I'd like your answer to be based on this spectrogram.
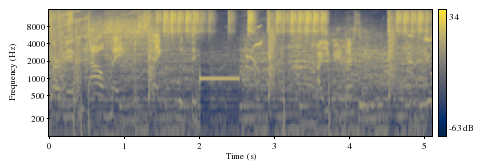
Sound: beep

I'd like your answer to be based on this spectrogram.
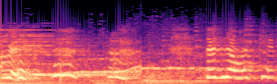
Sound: crying

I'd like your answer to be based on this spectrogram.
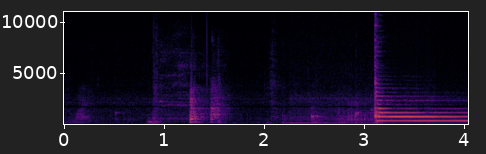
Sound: laughter

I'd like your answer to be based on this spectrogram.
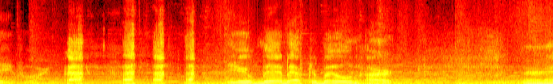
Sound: laughs

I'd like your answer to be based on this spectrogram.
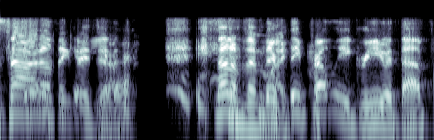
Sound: laugh

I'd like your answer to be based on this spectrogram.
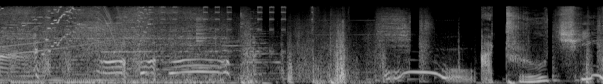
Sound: whirring and beeping; Babu laughing

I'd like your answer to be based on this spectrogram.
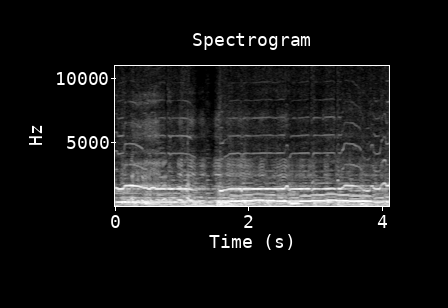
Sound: loud sobs

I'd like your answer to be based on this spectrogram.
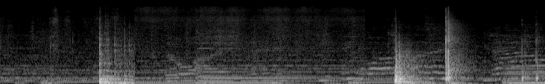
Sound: burping; squeaking; banging

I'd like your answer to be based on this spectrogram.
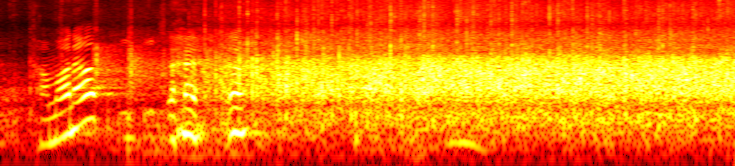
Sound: audience applauding

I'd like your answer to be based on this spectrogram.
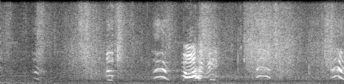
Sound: Veronica sobbing

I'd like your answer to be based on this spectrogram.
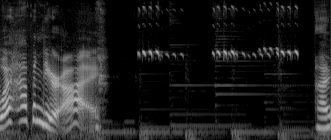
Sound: crickets

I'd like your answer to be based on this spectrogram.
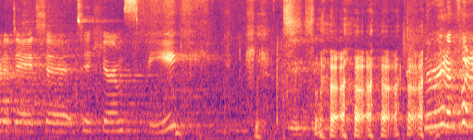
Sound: laughs

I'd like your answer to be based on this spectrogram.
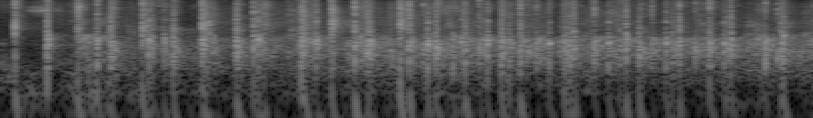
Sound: group applauds

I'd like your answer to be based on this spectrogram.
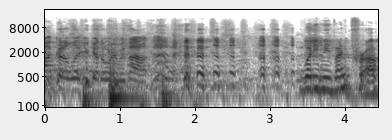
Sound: laughing

